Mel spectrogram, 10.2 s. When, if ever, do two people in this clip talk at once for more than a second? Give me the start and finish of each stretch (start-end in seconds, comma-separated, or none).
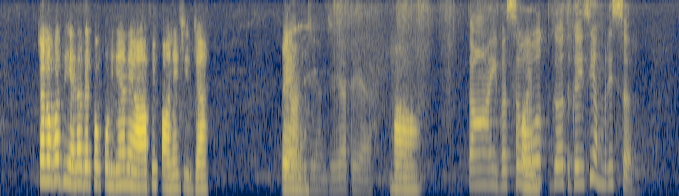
none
